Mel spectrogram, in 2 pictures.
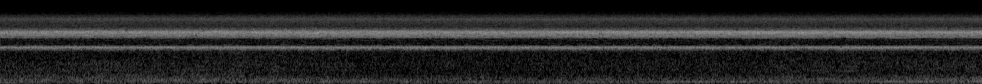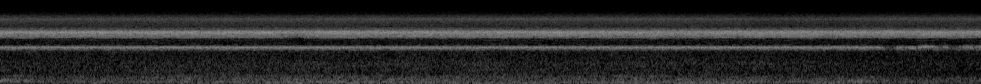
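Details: Cicadas singing in a Sydney backyard at the start of summer: a dense, continuous high buzzing drone with a steady shrill band above and a thin whine lower down, unbroken and even in loudness throughout.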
